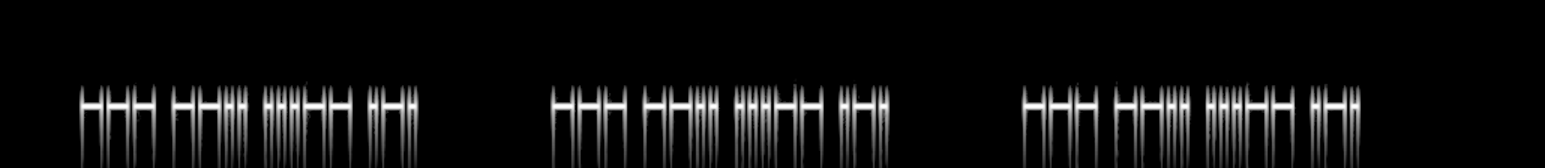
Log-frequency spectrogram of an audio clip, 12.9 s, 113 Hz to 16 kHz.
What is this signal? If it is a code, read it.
Morse code, heard as a keyed tone, about 22 wpm, 700 Hz. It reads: OZ3R OZ3R OZ3R
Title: DXCC-100 Call Signs - 4 Characters - Repeated 3x - 22wpm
